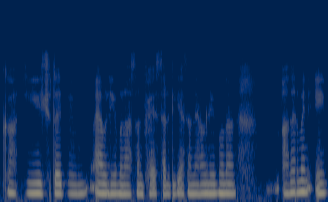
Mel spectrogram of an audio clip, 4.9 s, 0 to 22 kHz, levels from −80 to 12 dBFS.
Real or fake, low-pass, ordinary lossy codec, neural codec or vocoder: fake; none; none; codec, 16 kHz, about 1 kbps, DyCAST, with the encoder's durations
